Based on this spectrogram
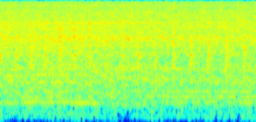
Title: acura mdx engine ticking noise sounds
